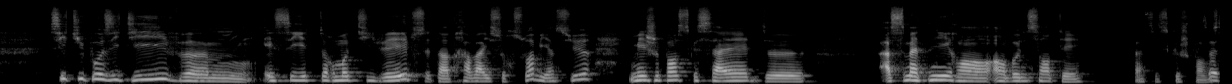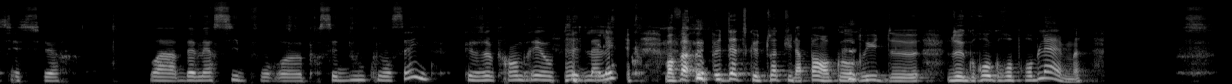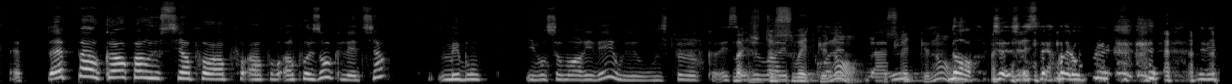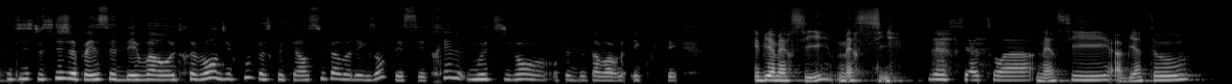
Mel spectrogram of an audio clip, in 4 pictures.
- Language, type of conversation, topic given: French, podcast, Peux-tu raconter un moment où tu t’es vraiment senti(e) soutenu(e) ?
- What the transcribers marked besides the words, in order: tapping; other background noise; laugh; laughing while speaking: "Oui"; chuckle; chuckle; laugh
